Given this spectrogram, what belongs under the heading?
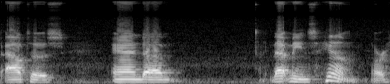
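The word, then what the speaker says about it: αὐτός: And then you have the Greek word altos, which I always pronounce it as aw, like altos. But we'll just go ahead and do it as the book says, altos, and that means him or he.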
